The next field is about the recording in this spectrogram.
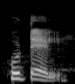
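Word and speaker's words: hotel: We will stress on टेल। होटल।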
